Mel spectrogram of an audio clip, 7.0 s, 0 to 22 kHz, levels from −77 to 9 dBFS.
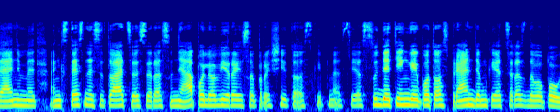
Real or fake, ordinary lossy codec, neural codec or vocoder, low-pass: real; MP3, 48 kbps; none; 10.8 kHz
